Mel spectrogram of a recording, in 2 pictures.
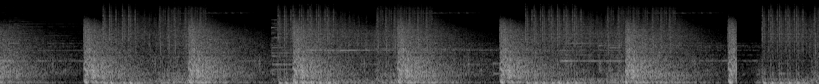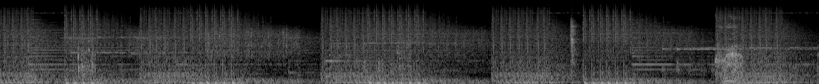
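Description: Rapid gunfire bursts from the video game Dreams of Another, loud and repeated volleys in quick succession with short pauses, continuing throughout with no talking.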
